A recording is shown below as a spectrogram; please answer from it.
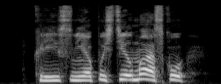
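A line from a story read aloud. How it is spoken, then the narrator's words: Shout. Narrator (Russian): крикнула Джессика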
